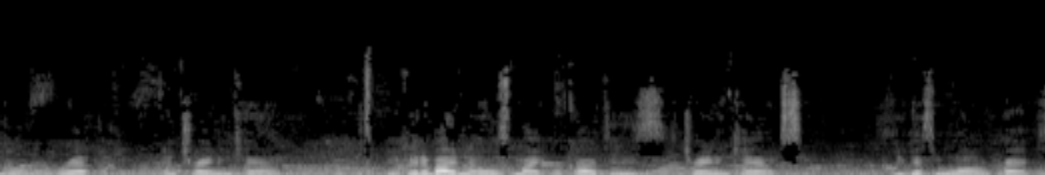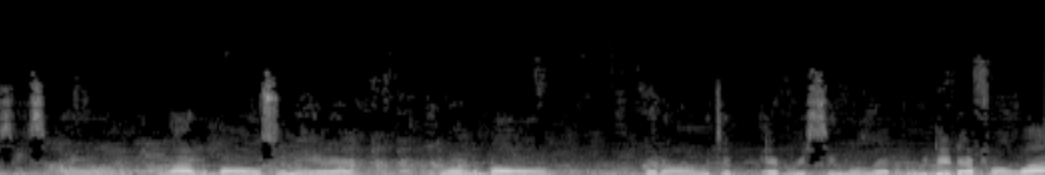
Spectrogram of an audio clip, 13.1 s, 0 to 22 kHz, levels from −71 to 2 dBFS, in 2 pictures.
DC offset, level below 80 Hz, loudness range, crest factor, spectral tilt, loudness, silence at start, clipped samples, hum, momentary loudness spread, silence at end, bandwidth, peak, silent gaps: under 0.1%; -46 dBFS; 3 LU; 18 dB; -6 dB/octave; -22 LUFS; 0 s; under 0.1%; none; 11 LU; 0 s; 15 kHz; -4 dBFS; none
